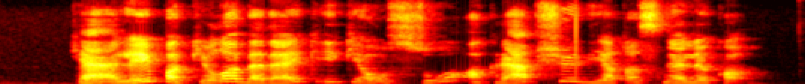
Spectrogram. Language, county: Lithuanian, Kaunas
